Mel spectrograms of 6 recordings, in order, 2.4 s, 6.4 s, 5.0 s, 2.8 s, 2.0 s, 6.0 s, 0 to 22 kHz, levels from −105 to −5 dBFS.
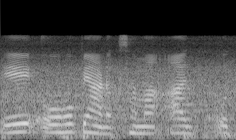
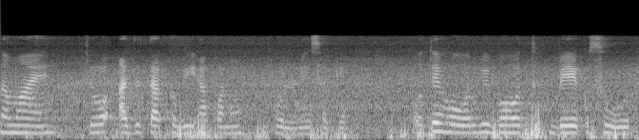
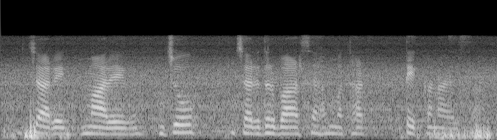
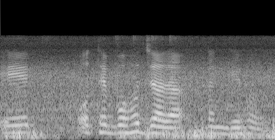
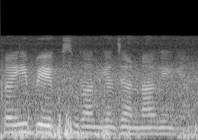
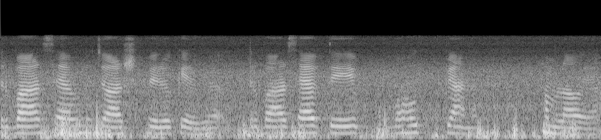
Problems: none marked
